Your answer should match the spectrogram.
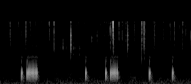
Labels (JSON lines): {"label": "biophony, knock croak", "recorder": "SoundTrap 300"}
